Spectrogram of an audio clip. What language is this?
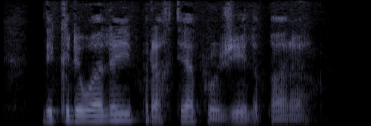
Pashto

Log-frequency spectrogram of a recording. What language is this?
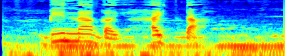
Nüpode Huitoto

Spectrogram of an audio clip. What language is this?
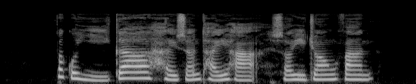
Cantonese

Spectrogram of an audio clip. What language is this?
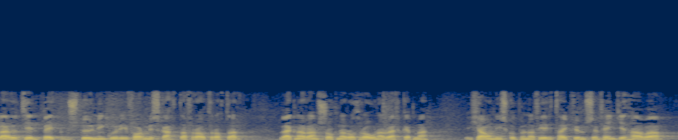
Icelandic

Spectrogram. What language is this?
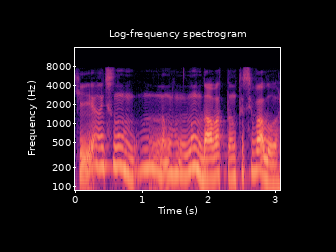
Portuguese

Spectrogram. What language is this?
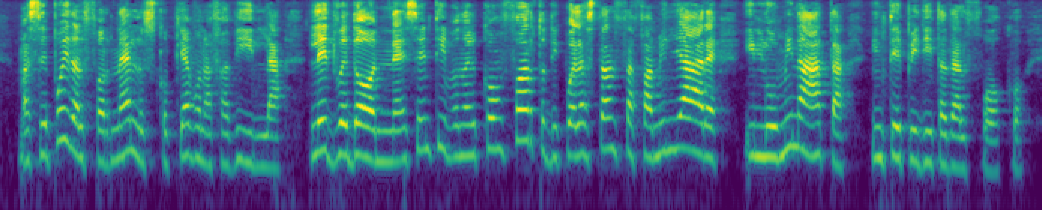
Italian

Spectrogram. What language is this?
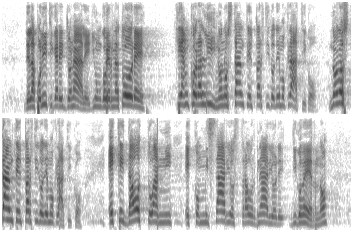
Italian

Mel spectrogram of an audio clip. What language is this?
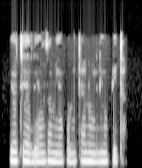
Swahili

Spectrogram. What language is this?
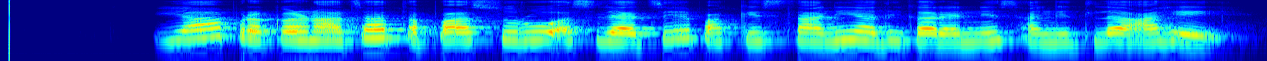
Marathi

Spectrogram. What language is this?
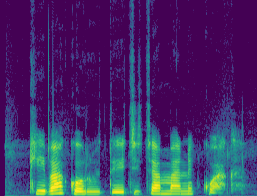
Kalenjin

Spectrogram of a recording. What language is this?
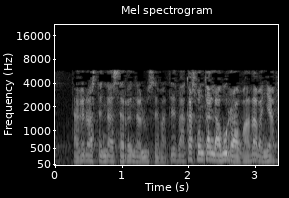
Basque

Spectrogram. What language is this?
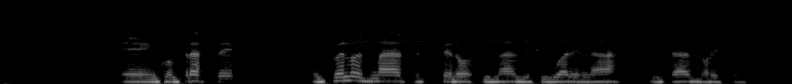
Spanish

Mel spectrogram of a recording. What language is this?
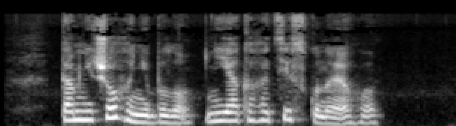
Belarusian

